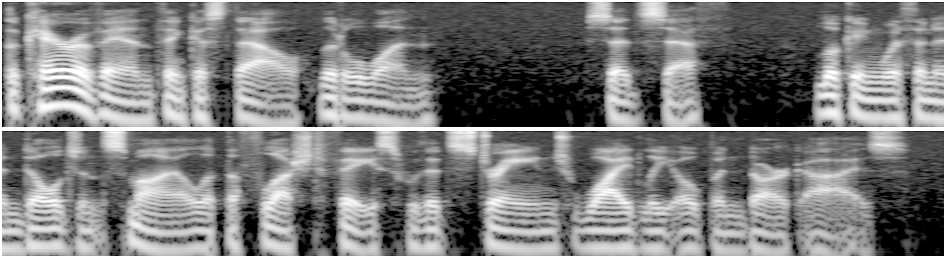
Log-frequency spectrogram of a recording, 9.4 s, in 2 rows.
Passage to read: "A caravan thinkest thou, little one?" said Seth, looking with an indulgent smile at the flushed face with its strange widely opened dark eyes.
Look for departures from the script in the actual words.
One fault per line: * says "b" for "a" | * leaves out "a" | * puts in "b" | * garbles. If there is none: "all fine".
* says "The" for "A"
